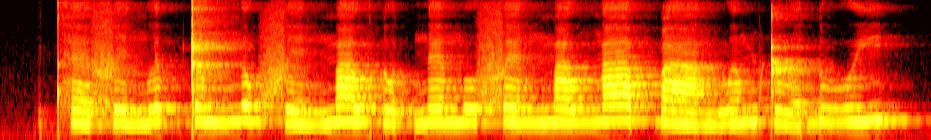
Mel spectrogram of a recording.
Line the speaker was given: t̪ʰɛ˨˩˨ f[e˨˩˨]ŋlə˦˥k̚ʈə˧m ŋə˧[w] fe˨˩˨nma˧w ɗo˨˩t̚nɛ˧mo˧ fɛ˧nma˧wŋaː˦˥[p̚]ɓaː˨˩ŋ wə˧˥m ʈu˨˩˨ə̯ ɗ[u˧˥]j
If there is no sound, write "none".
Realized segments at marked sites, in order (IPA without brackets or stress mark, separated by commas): e˨˩˨, w, p̚, u˧˥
